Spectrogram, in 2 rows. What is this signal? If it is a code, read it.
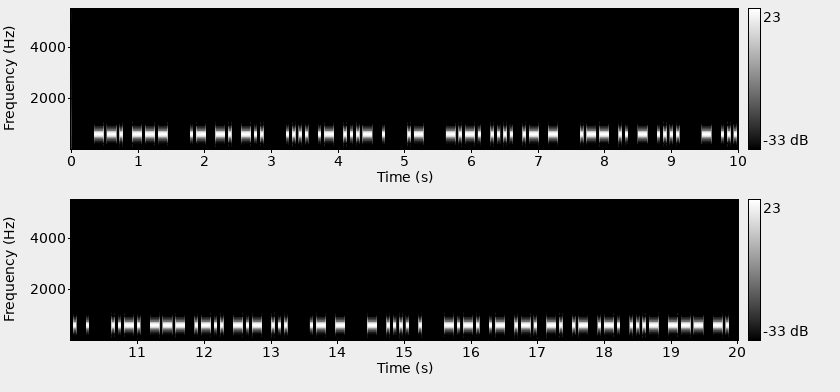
Morse code, heard as a keyed tone, about 25 wpm, 600 Hz. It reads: GO AND HAVE A CHAT WITH THE FOLKS AT THE CARNARVON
